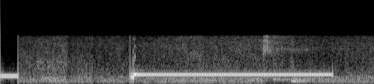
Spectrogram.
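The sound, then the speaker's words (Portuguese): A telephone line tone plays during a call transfer: a brief tone, a pause, then a steady, loud, mid-pitched tone held for about two seconds over faint line hiss before cutting off. “Só um minutinho que vou transferir para a auditoria. Transferência.”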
